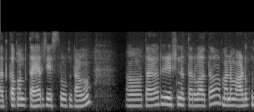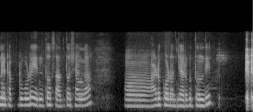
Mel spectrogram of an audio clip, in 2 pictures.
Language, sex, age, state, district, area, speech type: Telugu, female, 30-45, Telangana, Warangal, rural, spontaneous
